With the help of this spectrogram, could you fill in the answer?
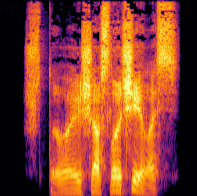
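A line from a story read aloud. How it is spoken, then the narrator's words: Impatient bark. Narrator (Russian): рявкнул Бобшильд с нетерпением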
